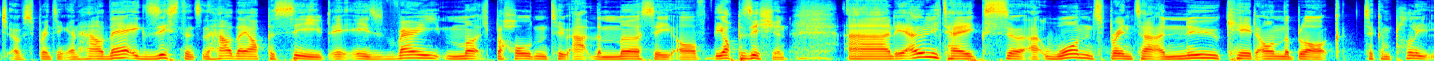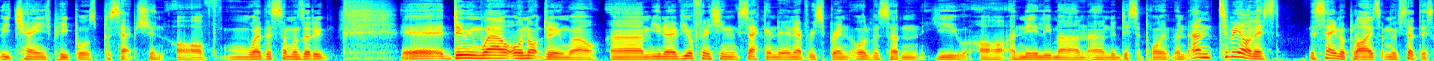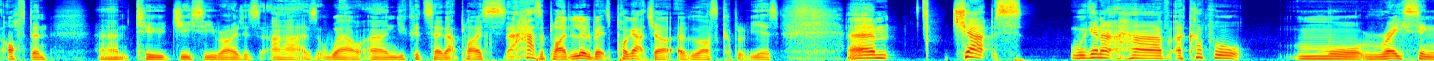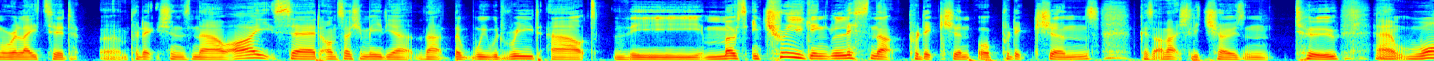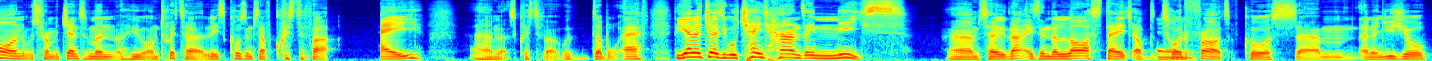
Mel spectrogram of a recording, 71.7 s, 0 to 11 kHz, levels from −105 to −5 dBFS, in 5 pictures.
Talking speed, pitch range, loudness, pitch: 160 wpm, 110-145 Hz, -23 LUFS, 125 Hz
